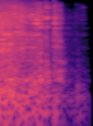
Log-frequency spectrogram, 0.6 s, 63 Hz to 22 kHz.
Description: terumet_break.0.ogg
